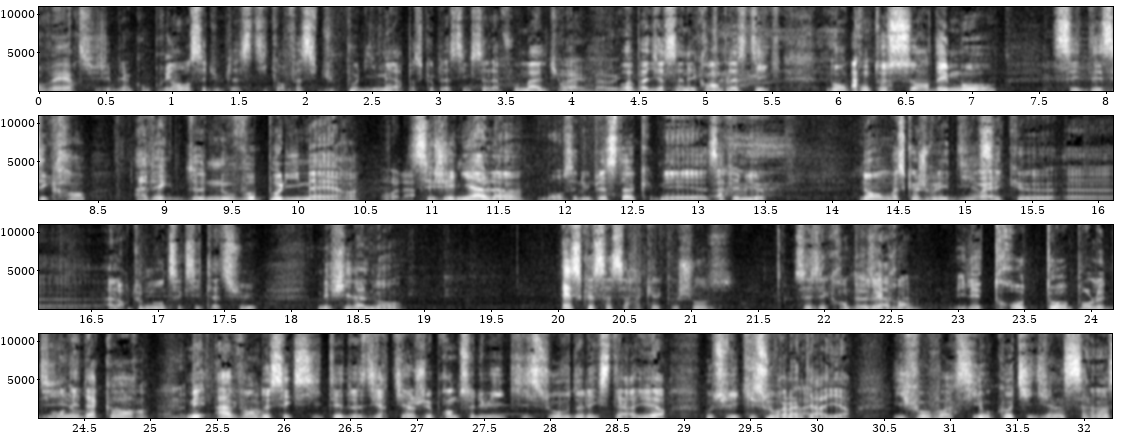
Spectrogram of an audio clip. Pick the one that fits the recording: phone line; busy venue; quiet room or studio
busy venue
